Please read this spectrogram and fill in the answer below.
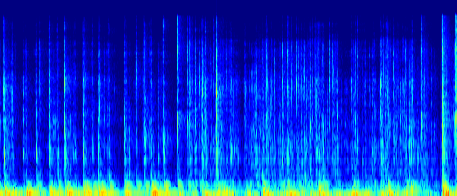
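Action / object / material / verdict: tap / plastic computer keyboard / plastic / none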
